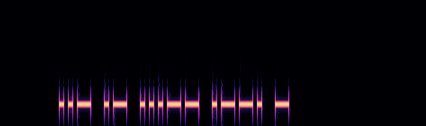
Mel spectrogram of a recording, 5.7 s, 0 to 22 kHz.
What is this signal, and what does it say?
Morse code, heard as a keyed tone, about 21 wpm, 700 Hz. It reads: UA3PT
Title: DXCC-100 Call Signs - 5 Characters - 20wpm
